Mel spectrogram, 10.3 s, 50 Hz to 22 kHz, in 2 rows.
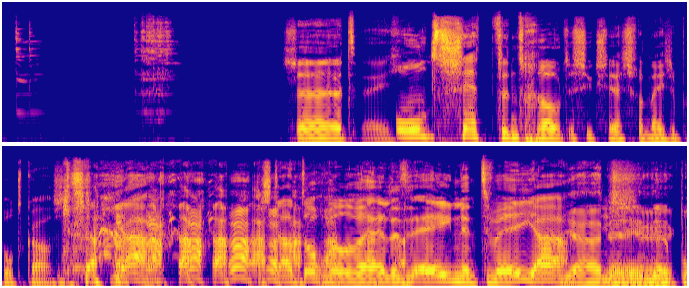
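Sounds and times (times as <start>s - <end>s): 
glasses of red wine clinking in a toast: 0.0s - 1.4s
speech: 2.2s - 10.2s
laughter: 5.6s - 10.2s.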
